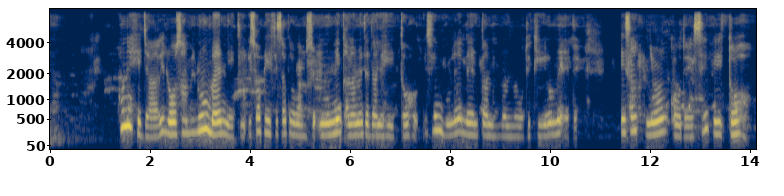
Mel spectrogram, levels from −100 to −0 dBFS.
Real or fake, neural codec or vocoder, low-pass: fake; codec, 44.1 kHz, 7.8 kbps, Pupu-Codec; 7.2 kHz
